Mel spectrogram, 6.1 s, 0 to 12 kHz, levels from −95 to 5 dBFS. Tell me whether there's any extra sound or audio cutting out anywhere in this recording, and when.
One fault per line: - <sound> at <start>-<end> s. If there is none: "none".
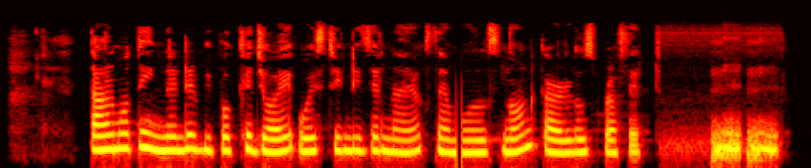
- dropout at 3.4-3.5 s
- laugh at 5.3-5.8 s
